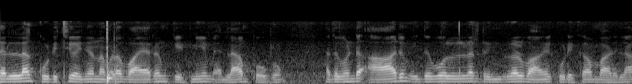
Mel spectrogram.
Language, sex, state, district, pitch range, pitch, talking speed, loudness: Malayalam, male, Kerala, Kasaragod, 115-130 Hz, 120 Hz, 140 wpm, -21 LUFS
